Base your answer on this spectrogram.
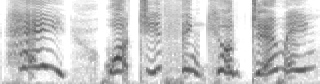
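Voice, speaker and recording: A woman's voice: very high voice, expressive, a little slow, creaky, a bit bright, no room sound, clean studio sound, voice pushed up, exaggerated voice. A woman voicing an indignant, chatty little male golden fish with a brave front in a children's storybook.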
